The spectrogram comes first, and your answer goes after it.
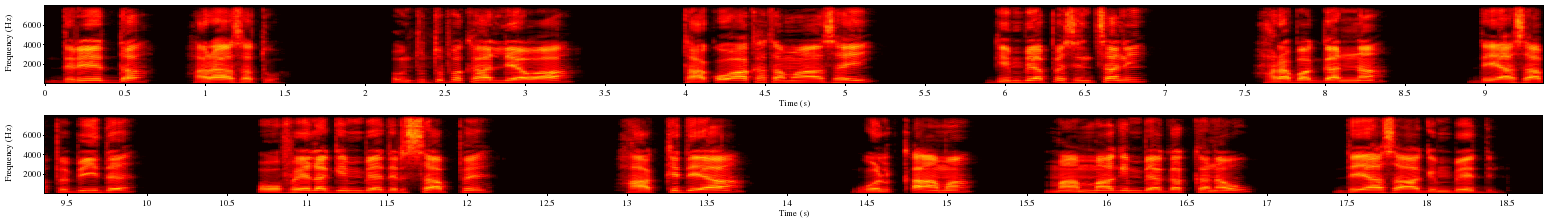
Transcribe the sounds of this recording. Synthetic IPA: d̪ɛɾeːd̪ːɐ | hɐɾɐːs̬ɐt̪ʊwɐ̰ | ʔʊnt̪ːʊnt̪ːʊpːɛkaːlːɪjaːwaː | t̪aːkʼoːʔɐkɐt̪ɐmaːs̬ɐj | ɡɪmbɪjaːpːɛs̬ɪnt͡sːɐnɪ | hɐɾɐbɐɡːɐnːɐ | d̪ɛʔɪas̬aːpːɛbiːd̪ɛ | ʔoːfe̞ːlɐɡɪmbɪjaːd̪ɛɾsːaːpːɛ | haːkːɪd̪ɛʔjaː | wɔlkʼːaːmɐ | maːmːaːɡɪmbɪjaːɡɐkːɐnɐw | d̪ɛʔɪas̬aaːɡɪmbe̞ːd̪ːɪnɔ̥

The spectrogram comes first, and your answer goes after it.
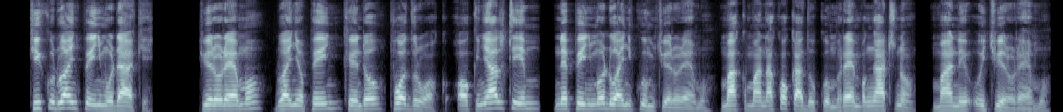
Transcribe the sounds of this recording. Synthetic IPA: kikudwaɲpiɲmodakḛ | t͡ʃweɾoɾɛmɔdwaɲɔpɪɲkendopwod̪ɾwɔkɔkɲaltɪmnɛpiɲmɔdwaɲkwomt͡ʃweɾoɾɛmɔmakmanakɔkad̪okwomɾɛmbŋatnɔmanɛʔot͡ʃweɾo̰ɾɛ̰mɔ

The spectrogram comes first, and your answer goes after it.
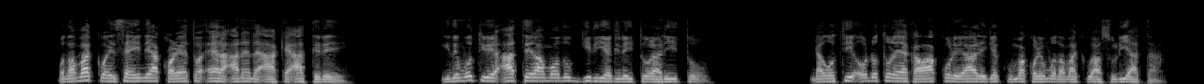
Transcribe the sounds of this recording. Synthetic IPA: moðamakiwaisaɛineakɔɾɛtwɔʔɛɾa̰ʔanɛnɛʔakɛʔateɾe | ɣiðemotioɛʔateɾamɔðuɡiɾiɛdineitoɾaɾito | naɣotieʔondotoɾɛkawakoɾeaɾeːɡekuːmakoɾemoðamakiwasuɾiata̰

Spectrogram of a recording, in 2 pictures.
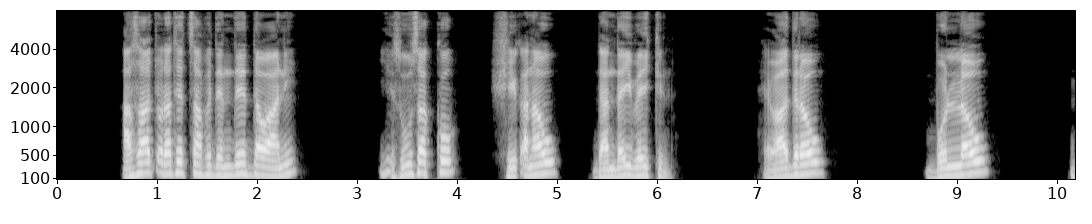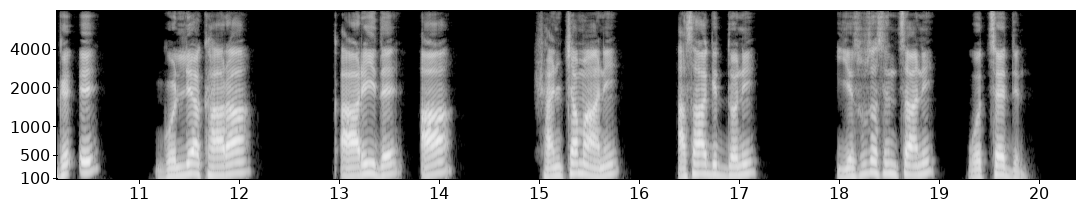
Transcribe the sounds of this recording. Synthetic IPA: ʔɐs̬aːt͡ʃʼɔɾɐt̪ɛt͡sːaːpːɛd̪ɛnd̪e̞ːd̪ːɐwaːn | jɛsuːs̬ɐkːɔ | ʃiːkʼɐnɐw | d̪ɐnd̪ɐjɪbɛjkːɪn | hɛ̰waːd̪ɪɾɐw | bɔlːɐw | ɡɛʔɪ | ɡɔlːɪjaːkaːɾaː | kʼaːɾiːd̪ɛ | aː | ʃɐnt͡ʃːɐmaːnɪ | ɐsaːɡɪd̪ːɔn | jɛs̬uːs̬ɐs̬ɪnt͡sːaːn | wɔt͡sːe̞ːd̪ːɪn

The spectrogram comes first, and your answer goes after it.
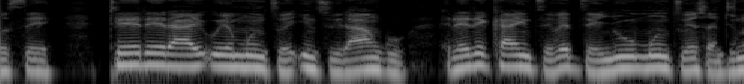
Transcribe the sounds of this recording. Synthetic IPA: e | te̞ːɾe̞ɾaiʔuje̞munzwe̞ʔinzwiɾaːŋɡu | re̞ɾekainzeʋe̞d͡ze̞ɲumunzwe̞ʐandino

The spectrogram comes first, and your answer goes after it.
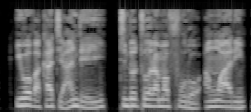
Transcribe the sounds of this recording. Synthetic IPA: iʋo̞ʋakatiɦande̞i | tindo̞to̞ɾamafuɾo̞ʔamwaːɾi

